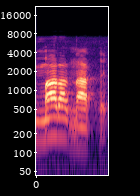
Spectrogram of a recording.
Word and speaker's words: Maranata: irmãos evangélicos ou protestantes dizem Maranata com a tônica na penúltima sílabas católicos Dom Antônio na última sílaba não importa somos todos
